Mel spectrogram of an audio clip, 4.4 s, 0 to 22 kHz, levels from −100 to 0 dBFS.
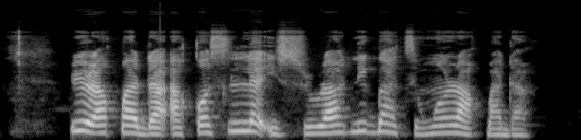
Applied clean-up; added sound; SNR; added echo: none; none; none; none.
